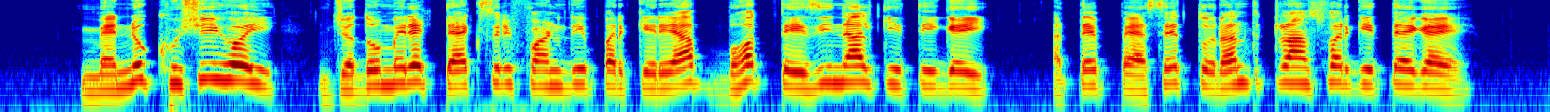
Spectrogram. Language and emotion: Punjabi, happy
